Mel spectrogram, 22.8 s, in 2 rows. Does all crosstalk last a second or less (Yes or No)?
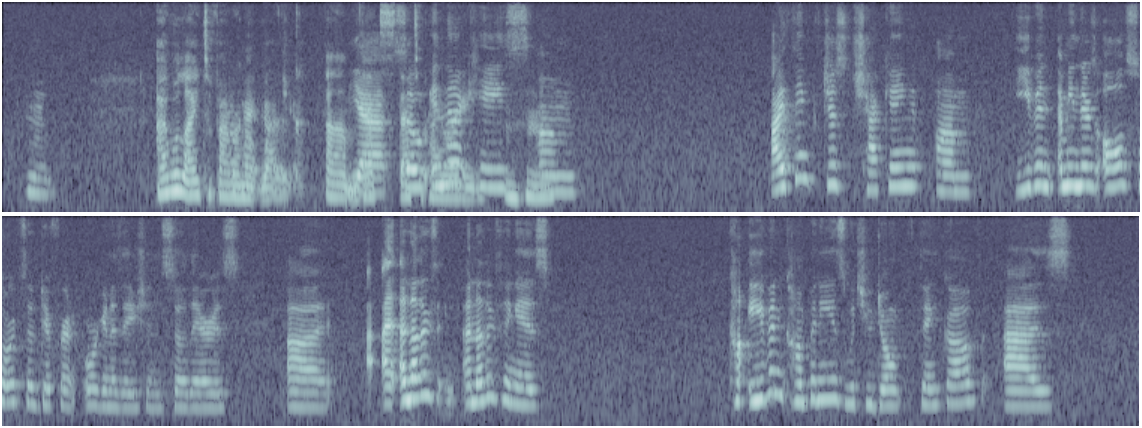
No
